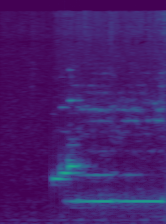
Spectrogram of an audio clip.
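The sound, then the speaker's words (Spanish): Steady electronic telephone tone as a call is placed, starting abruptly after a short pause and holding level and fairly loud to the end, with no voices. “Vamos a llamarlo a ver si contesta.”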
